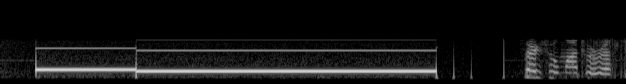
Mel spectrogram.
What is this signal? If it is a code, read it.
Two-tone page, heard as a one-second tone, then a three-second tone, about 690 then 620 Hz, with speech. It is heard from 0.4 to 4.4 s.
